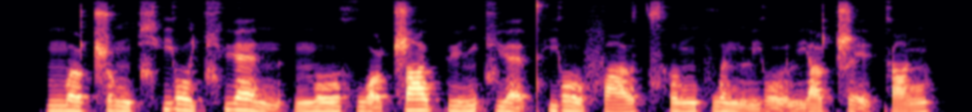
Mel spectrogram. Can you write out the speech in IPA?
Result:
n̪ ɤ˥˧ ʈ͡ʂ ʊ˥˧ ŋ t͡ɕʰ j o˥˧ ʊ̯ t͡ɕʰ ɥ ɛ˥˩ n | n̪ o˧˥ ʊ̯ x w ɔ̰˨˩ ʈ͡ʂ ɑ˥ ʊ̯ p y˧˥ n t͡ɕ ɥ ɛ̰˨˩ t̪ʰ j o˥˩ ʊ̯ f ɑ˧˥ ʊ̯ t͡sʰ ɤ˥ ŋ f w ə˥˩ n l j o̰˨˩ ʊ̯ l j ä˧˥ ʈ͡ʂ ḛ˨˩ ɪ̯ k ɑ˦ ŋ

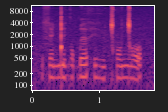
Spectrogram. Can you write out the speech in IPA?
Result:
ɬ ɛ ŋ͡ǃ ɪ ɡ ɔ ɓ ɜ h ɪ ɦ ʉ ǀʰ ɔ ŋ͡ǀ ɔ

